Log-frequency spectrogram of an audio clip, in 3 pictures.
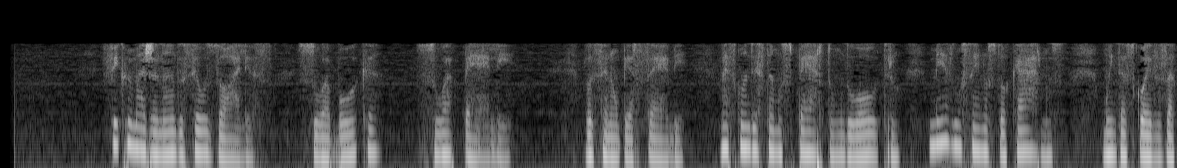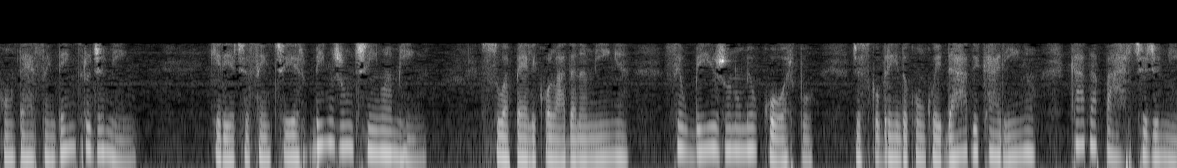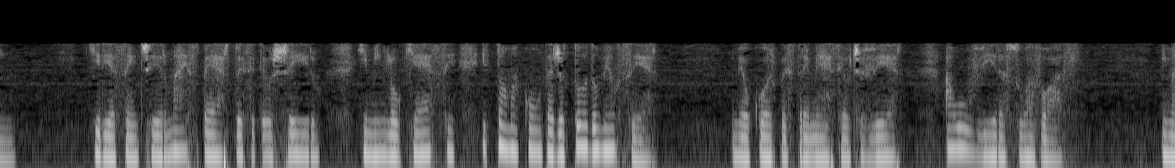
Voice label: ERÓTICA - F, Românticas fem

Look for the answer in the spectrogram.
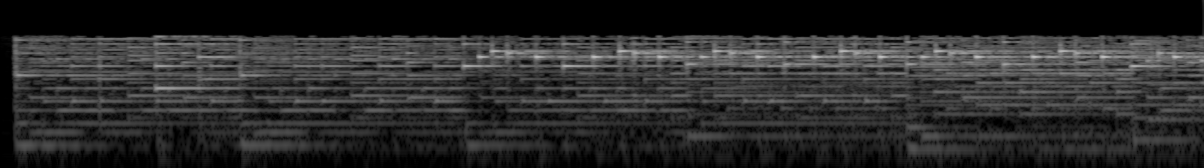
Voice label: Dia das Mães Evangélica Feminino, Telemensagens; Telemensagens 2017

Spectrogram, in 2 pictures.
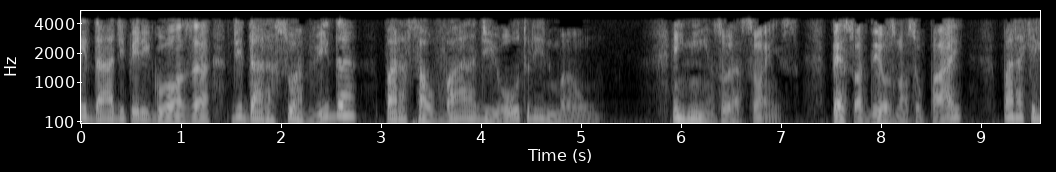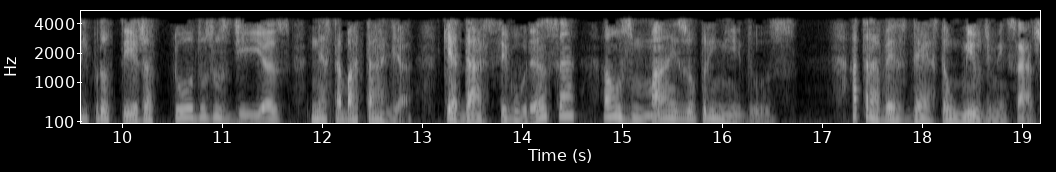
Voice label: HOMENAGEM AO POLICIAL MILITAR, Só Voz, masc; Telemensagens; HOMENAGENS

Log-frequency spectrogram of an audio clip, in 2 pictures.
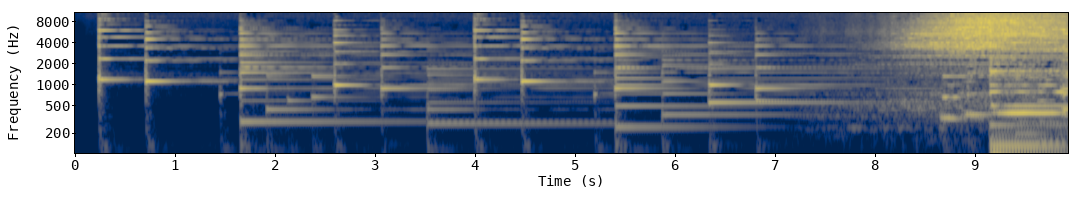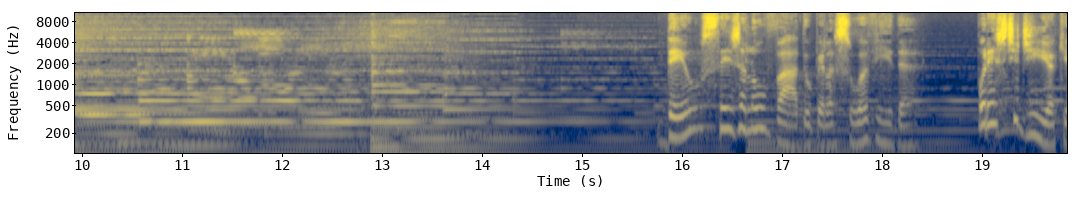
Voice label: EVANGÉLICO FEM voices, Telemensagens Aniversários; Deus de Amor

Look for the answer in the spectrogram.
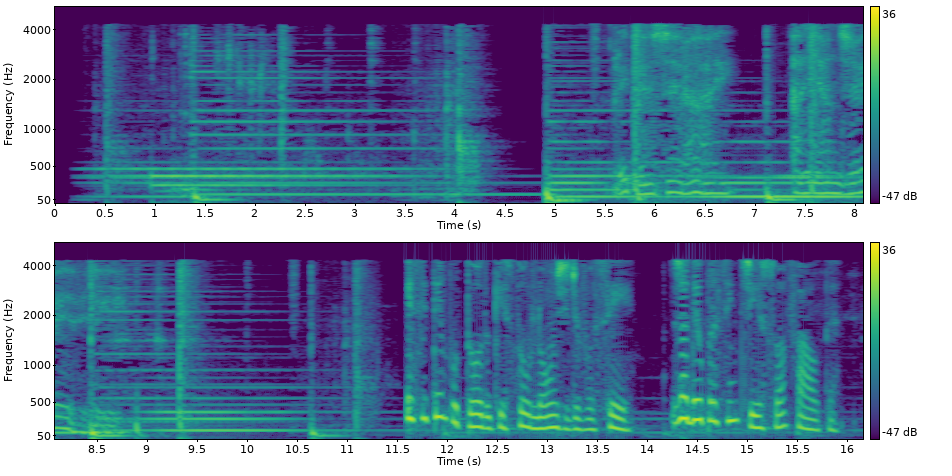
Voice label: Quero te ver Novamente Feminino; Telemensagens; Românticas

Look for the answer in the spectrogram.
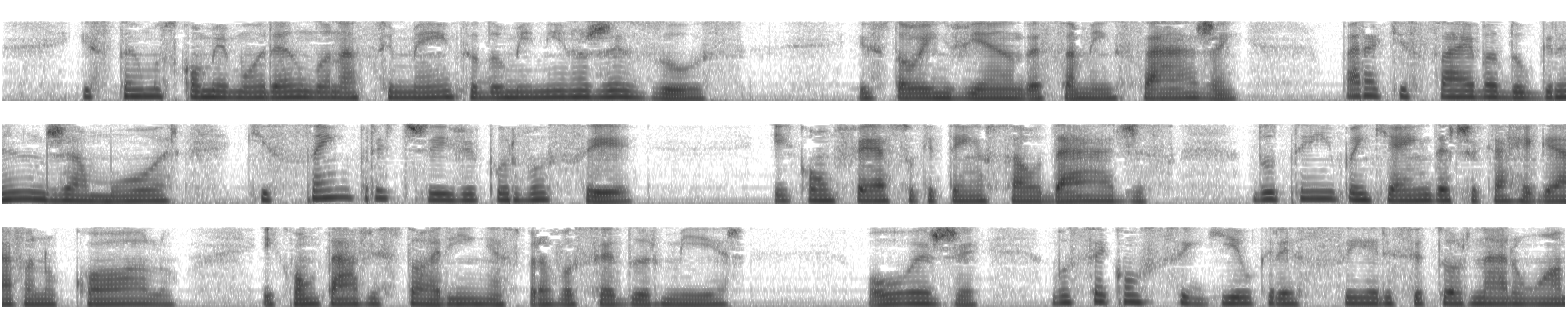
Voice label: NATAL NETO F; fem; Telemensagens 2017; Natal & Ano Novo

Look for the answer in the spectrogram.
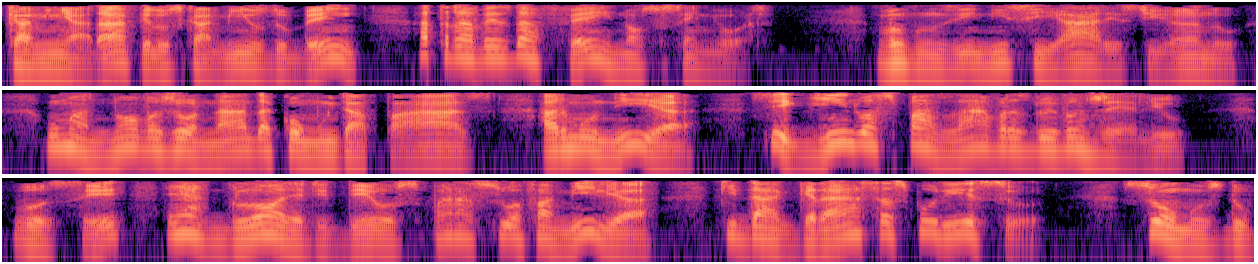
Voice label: Natal e Ano Novo Neutro Masculino; Telemensagens 2017

